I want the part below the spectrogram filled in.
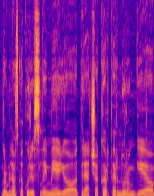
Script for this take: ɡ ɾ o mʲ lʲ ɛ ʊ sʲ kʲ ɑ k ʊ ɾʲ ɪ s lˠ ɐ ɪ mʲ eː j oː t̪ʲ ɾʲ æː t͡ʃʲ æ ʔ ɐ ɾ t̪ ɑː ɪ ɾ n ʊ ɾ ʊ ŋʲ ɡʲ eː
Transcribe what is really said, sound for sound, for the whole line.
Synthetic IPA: ɡ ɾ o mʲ lʲ ɛ ʊ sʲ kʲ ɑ k ʊ ɾʲ ɪ s lˠ ɐ ɪ mʲ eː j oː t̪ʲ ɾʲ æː t͡ʃʲ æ k ɐ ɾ t̪ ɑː ɪ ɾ n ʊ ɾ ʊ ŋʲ ɡʲ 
